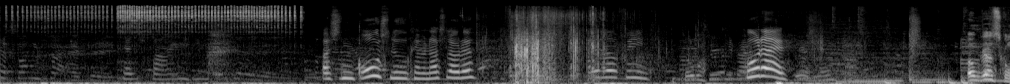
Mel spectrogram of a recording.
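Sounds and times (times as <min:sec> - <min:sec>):
mountain bike freewheel ratchet clicking as wheel spins backwards: 0:00.0 - 0:03.1
speech: 0:03.2 - 0:05.2, 0:06.0 - 0:08.7, 0:09.6 - 0:10.0.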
